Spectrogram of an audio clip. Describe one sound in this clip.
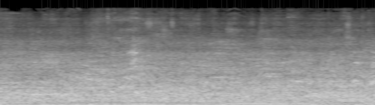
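A crowd of women chatter loudly in a large echoing hall.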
